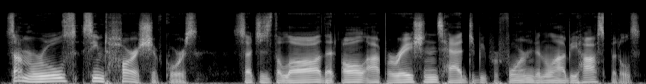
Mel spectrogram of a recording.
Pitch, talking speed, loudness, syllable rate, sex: 100 Hz, 185 wpm, -17 LUFS, 5.0 syllables/s, male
